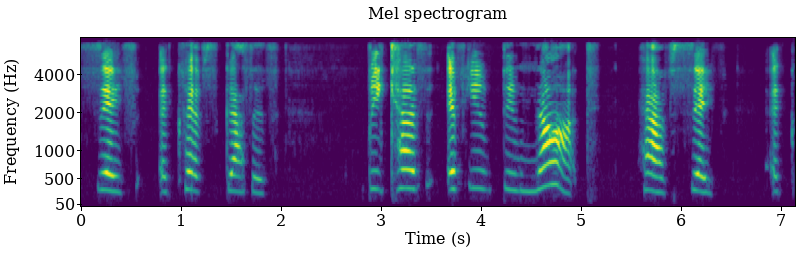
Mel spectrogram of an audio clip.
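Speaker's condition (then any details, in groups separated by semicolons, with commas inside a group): Cerebral palsy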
